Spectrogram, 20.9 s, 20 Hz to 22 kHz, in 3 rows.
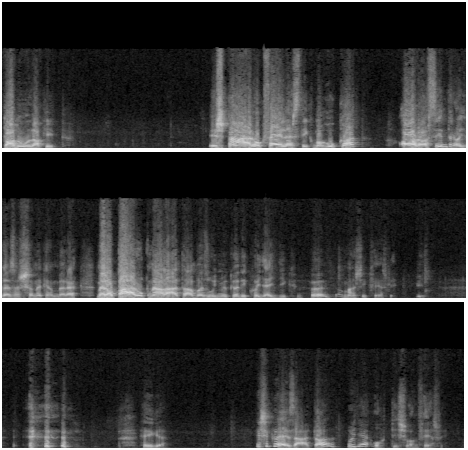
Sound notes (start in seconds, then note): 14.2 laughter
